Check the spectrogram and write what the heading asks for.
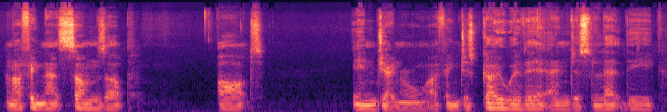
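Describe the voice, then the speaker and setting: A man's voice: on the low side, fairly even intonation, a little slow, a little mellow, slightly rough. A man, an artist answering viewer questions in a casual, rambling way, swearing freely and laughing at himself.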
